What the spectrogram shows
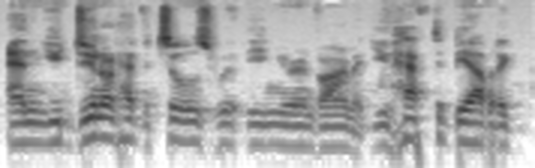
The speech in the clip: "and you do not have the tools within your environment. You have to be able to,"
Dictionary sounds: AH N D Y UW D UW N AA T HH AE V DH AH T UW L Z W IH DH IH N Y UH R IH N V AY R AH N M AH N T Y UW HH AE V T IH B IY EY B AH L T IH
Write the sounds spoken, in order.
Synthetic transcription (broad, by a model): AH N Y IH D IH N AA T HH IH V DH AH T UW L Z W IH DH IH N Y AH R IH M V AY R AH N M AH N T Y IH HH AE F T IH B IY EY B L T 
